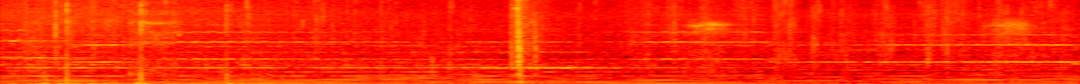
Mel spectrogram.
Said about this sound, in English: Rain left the trees wet and shivering.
